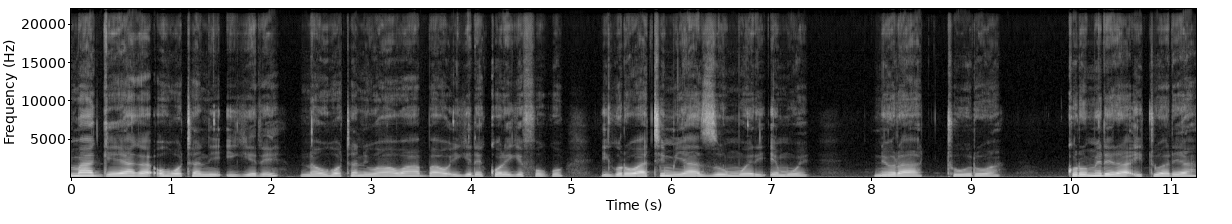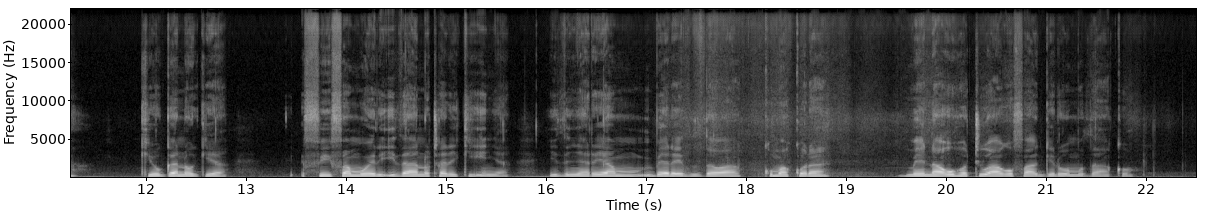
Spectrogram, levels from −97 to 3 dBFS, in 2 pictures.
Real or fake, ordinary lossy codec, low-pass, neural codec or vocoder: fake; none; none; vocoder, 44.1 kHz, 128 mel bands every 256 samples, BigVGAN v2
